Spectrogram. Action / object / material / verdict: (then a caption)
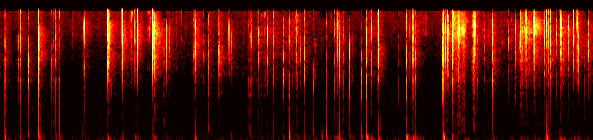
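tap / glycerin soap bar in a plastic wrapper / plastic, soap / none. Long nails tap and scratch a small, solid, pink, translucent glycerin soap bar still in its plastic wrapper. A rapid, irregular series of sharp, crisp taps mixes with bright, crinkly scratching of the plastic, each click dying away almost instantly.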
